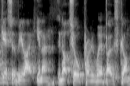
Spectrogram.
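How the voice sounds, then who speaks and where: Very fast male speech over noticeable background noise. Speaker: podcast host and magician. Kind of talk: podcast interview questions.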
